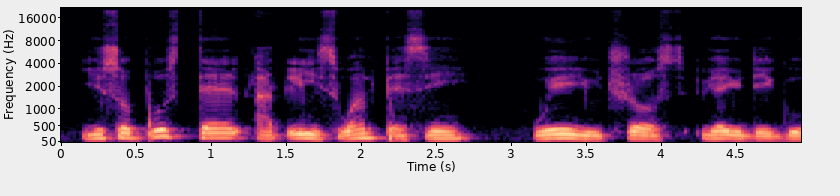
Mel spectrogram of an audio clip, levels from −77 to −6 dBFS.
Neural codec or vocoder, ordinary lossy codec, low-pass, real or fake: none; none; none; real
